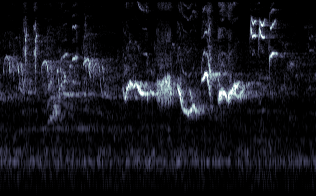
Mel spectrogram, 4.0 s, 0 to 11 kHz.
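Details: Blackbird song on 28 February, given while calling for a mate: unbroken mellow, flute-like warbling that swoops up and down, with squeaky high twittered notes tacked onto the phrase ends and a low steady background hum.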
